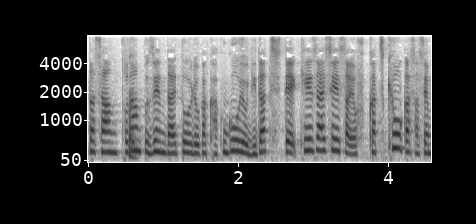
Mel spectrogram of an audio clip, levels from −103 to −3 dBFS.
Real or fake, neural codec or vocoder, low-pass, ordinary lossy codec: real; none; none; none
